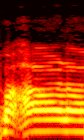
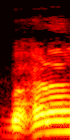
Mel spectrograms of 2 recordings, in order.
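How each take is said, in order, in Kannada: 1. ಮೊದಲ ಸ್ವರ ದೀರ್ಘವಾಗಿ ಹೇಳ್ತಾರೆ. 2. ಮೊದಲ ಸ್ವರ ಹ್ರಸ್ವವಾಗಿ ಹೇಳ್ತಾರೆ. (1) "ಶಬ್ದ ಬಹಳ ಅಂತಿಲ್ಲ" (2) "ಬಹಳ ಅಂತಾನೆ ಶಬ್ದ"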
